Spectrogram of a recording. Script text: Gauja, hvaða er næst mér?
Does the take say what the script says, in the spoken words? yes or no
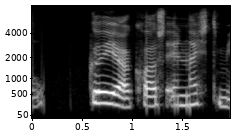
yes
